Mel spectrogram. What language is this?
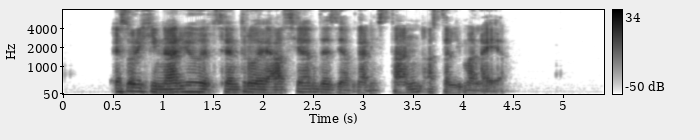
Spanish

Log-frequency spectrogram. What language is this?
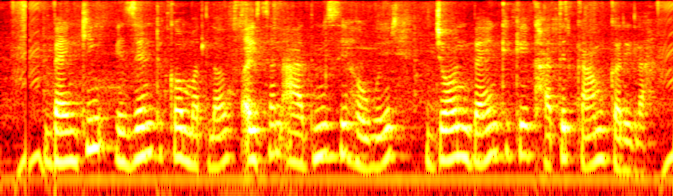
Bhojpuri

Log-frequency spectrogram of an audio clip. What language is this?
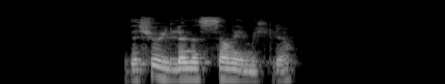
Kabyle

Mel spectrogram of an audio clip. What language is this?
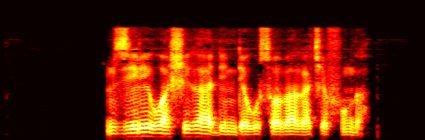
Taita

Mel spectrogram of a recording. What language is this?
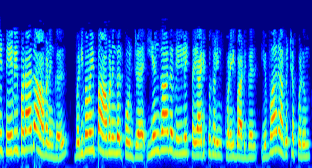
Tamil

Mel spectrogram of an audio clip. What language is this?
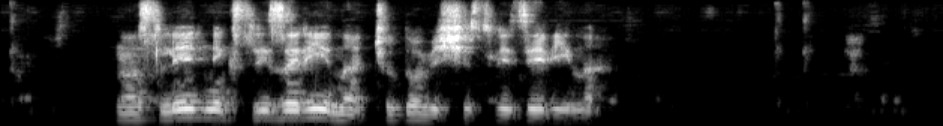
Russian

